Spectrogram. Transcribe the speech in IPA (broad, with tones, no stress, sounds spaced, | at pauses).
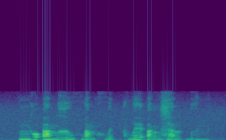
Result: ɲ ɔ˧ ʔ a˧ m ɣ ə˨˦ w h w a̰˧˨ m h w ə˨˩ t̚ k w ɛ˧ ʔ a̰˧˨ ŋ z a̰˧˨ n ɓ ə̤˨˩ n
